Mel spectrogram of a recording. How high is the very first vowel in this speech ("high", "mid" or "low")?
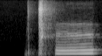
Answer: high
